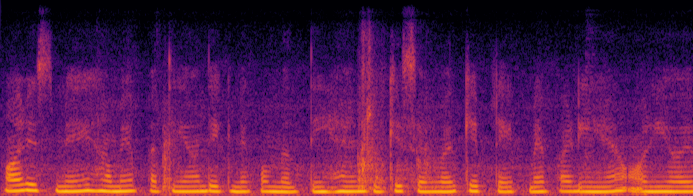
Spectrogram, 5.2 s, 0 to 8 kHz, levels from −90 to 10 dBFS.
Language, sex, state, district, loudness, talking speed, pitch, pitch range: Hindi, female, Uttar Pradesh, Lalitpur, -13 LUFS, 205 wpm, 205 Hz, 195-215 Hz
